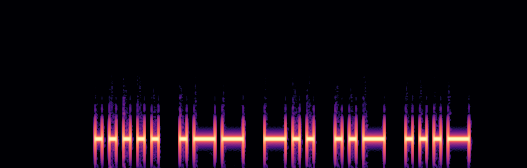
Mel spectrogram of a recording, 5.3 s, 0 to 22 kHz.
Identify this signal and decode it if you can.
Morse code, heard as a keyed tone, about 17 wpm, 700 Hz. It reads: 5WDUV
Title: Five Challenging Letter-Number Combinations 17wpm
